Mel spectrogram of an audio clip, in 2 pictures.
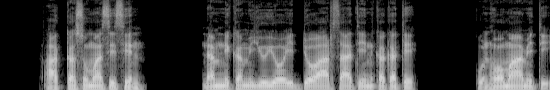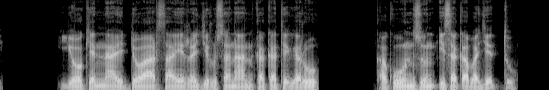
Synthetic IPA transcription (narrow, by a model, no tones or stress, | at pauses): ʔɐ̰kːɐsʊmɐs̬ɪsɪnː | ɐmnɪkɐmɪjuːjo̞ːɪd̪ːo̞ːaːɾsaːt̪iːŋkɐkɐt̪ɛ | kʊnhɔmaːmɪt̪ɪ | jo̞ːkɛnːaːɪd̪ːo̞ːaːɾsaːɪrːɐd͡ʒɪɾʊsɐnaːŋkɐkɐt̪ɛɡɐɾuː | kɐkuːns̬ʊnɪsɐkʼɐbɐd͡ʒɛt̪ːʊ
